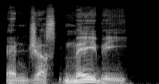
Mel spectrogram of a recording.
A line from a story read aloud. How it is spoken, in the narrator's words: retorted bitterly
